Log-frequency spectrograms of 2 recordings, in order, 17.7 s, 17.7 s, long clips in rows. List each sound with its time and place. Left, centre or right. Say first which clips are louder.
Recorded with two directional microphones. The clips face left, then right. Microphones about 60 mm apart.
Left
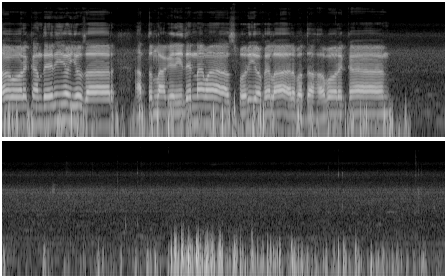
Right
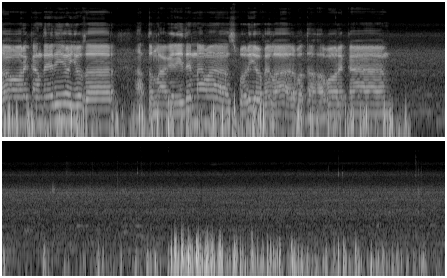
0.0 s speech: left 7 dB; left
